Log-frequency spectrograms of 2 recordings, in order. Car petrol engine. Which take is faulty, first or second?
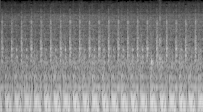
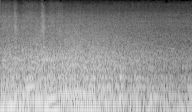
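first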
